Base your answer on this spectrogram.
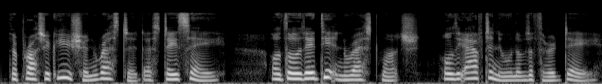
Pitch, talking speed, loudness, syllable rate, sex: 225 Hz, 180 wpm, -18 LUFS, 4.8 syllables/s, female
